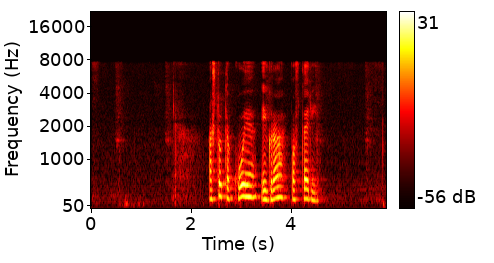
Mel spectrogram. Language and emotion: Russian, neutral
